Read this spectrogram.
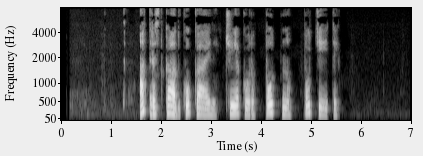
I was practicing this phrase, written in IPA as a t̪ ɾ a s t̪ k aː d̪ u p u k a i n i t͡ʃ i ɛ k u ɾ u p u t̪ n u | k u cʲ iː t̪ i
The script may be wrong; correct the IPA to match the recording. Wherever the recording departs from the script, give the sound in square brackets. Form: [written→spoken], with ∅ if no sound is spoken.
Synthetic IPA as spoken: a t̪ ɾ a s t̪ k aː d̪ u [p→k] u k a [i→j] n i t͡ʃ i ɛ k u ɾ u p u t̪ n u | [k→p] u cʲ iː t̪ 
